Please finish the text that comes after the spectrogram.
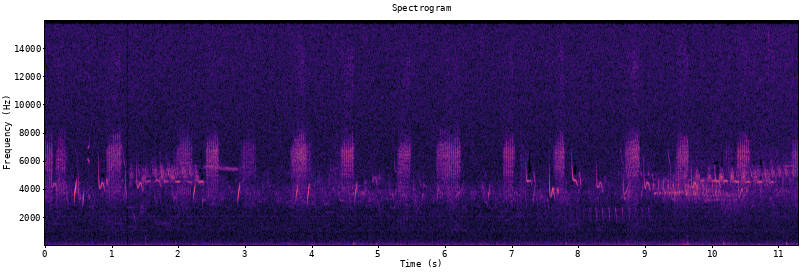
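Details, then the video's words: Begging European stonechat fledglings receive food at NSG Ahsewiesen, 30 May 2019, 08:35, Panasonic Lumix GH5 camera; a run of brief high squeaky notes and rapid trills, closely spaced, over continuous low background noise. "European Stonechats (Saxicola rubicola) being fed"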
